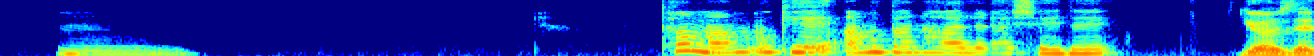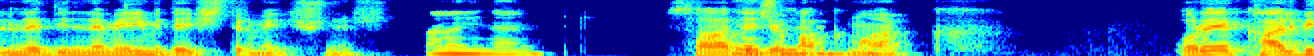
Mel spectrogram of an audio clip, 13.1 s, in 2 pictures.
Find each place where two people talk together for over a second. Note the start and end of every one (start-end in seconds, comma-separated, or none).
none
